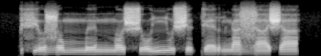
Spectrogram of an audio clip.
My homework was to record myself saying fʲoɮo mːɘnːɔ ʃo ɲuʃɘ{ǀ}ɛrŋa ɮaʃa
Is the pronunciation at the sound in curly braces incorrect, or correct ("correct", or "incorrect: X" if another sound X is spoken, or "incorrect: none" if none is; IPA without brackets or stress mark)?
incorrect: k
